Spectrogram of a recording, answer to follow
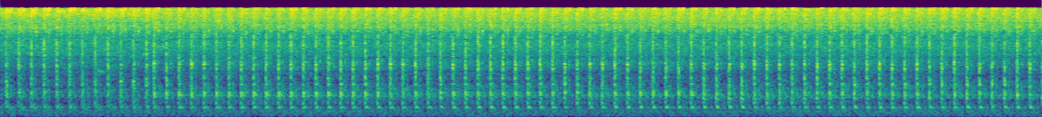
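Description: Small model steam engine built from a KLG spark plug, running on compressed air: a fast, even beat of exhaust puffs and light mechanical clatter, about seven a second. It is running smoothly now that it has bedded in.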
